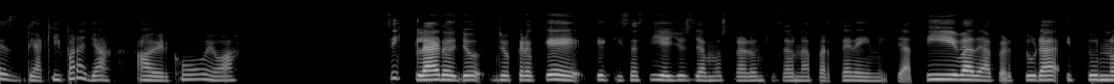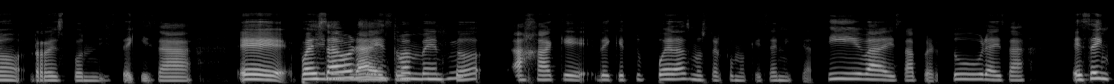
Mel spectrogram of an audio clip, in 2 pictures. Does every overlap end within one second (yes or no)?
no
